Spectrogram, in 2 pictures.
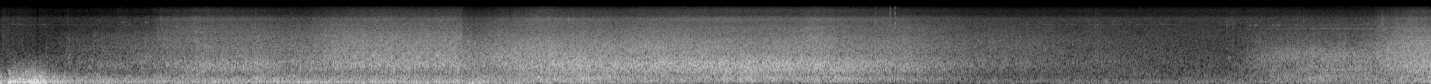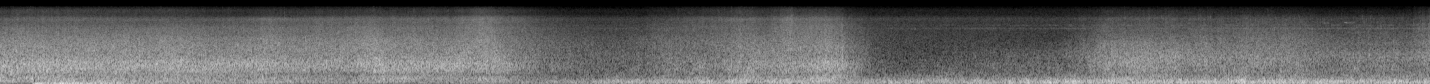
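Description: Surf washing on the shore with wind on the microphone, a rushing noise that swells and fades in surges and drops to a lull about ten seconds in. There is a short low boom about fifteen seconds in.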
